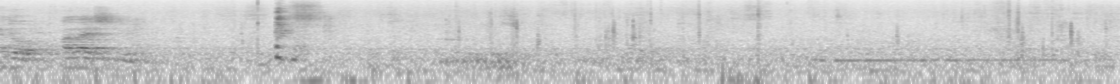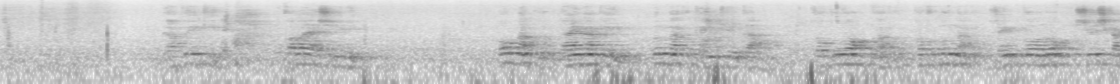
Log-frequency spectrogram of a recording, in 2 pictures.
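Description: An elderly man speaks calmly into a microphone, heard over loudspeakers in an echoing hall.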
